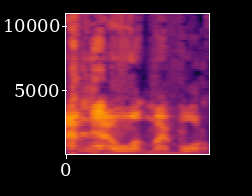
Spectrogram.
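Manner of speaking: put-on laughing through a thick Russian accent. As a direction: quote the villain in broken Russian-accented English. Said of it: "I had some problems with the accent".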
